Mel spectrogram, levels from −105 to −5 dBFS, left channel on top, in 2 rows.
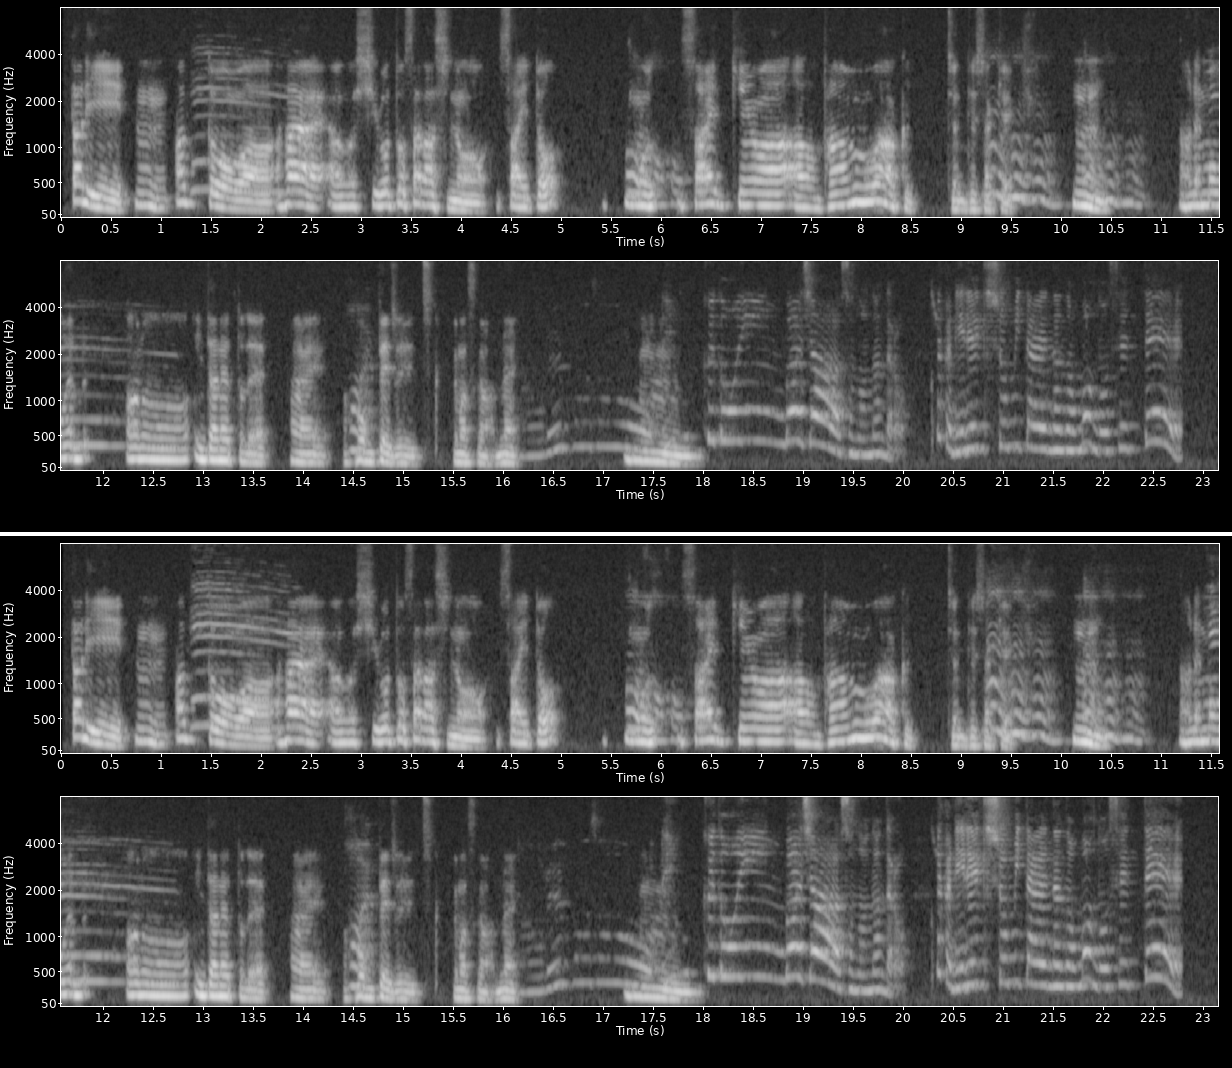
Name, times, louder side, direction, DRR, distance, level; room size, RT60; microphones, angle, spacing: voice 1, 0.1-5.0 5.6-6.0 6.3-8.6 8.9-9.5 10.1-10.5 11.2-11.9 12.2-16.2 17.2-18.0, left 1 dB, 15° left, 0.9 m, -26 dB
voice 2, 1.3-2.4 5.6-6.6 9.2-10.9 11.4-12.8 14.4-14.8 16.1-20.1 20.3-22.8, right 3 dB, 50° right, 3.0 m, -38 dB
head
